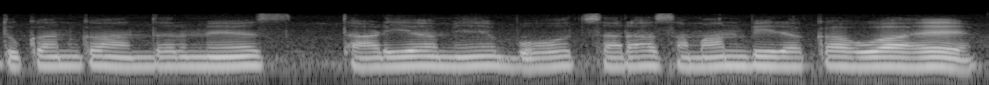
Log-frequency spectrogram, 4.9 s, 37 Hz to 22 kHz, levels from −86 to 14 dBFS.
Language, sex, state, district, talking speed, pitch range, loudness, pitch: Hindi, male, Arunachal Pradesh, Lower Dibang Valley, 155 wpm, 150-160 Hz, -16 LUFS, 155 Hz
